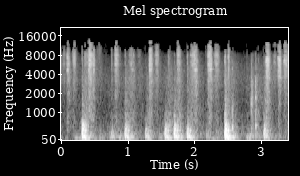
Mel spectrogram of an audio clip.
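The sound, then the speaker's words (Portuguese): Handwriting with a pen on paper: many short, scratchy strokes in a quick, uneven rhythm, fairly clear and with no speech over them. “Meu, vou escrever aqui, meu namorado ou minha namorada”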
